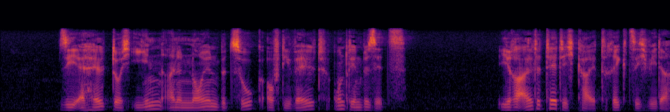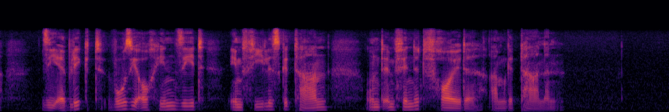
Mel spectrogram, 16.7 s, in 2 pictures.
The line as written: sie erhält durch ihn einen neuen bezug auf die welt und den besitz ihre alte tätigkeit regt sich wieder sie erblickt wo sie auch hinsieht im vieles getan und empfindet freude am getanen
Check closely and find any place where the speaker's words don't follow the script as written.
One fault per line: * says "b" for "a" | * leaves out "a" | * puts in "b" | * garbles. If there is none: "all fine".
all fine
